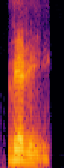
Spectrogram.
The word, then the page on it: very: Indian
